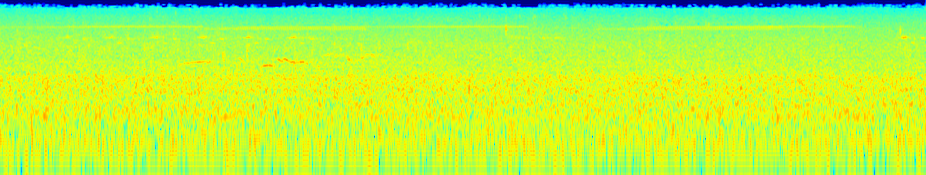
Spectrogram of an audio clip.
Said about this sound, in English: And as you exhale gently, draw your attention to the sound of the water and just let it grow on you.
